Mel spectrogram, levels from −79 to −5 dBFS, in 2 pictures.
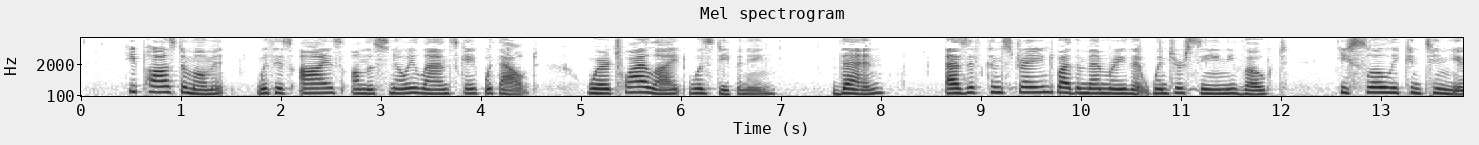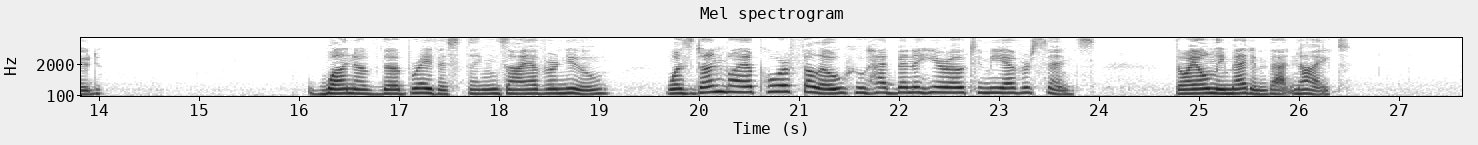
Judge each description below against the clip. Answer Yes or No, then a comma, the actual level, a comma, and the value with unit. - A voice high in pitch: Yes, high, 225 Hz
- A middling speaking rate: No, slow, 130 wpm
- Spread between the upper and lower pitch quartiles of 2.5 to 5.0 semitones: Yes, average, 3.2 semitones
